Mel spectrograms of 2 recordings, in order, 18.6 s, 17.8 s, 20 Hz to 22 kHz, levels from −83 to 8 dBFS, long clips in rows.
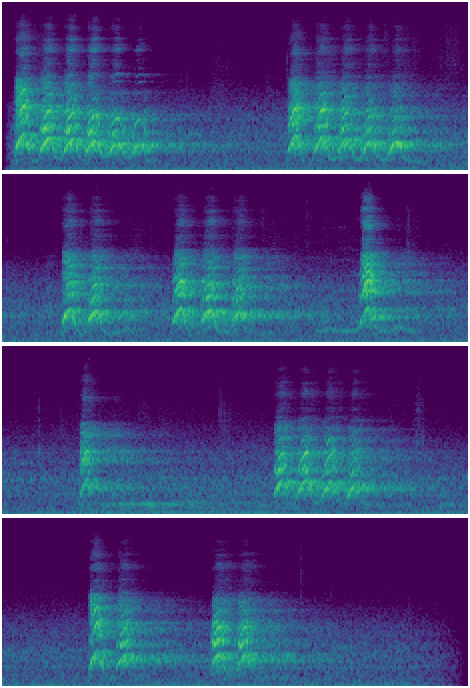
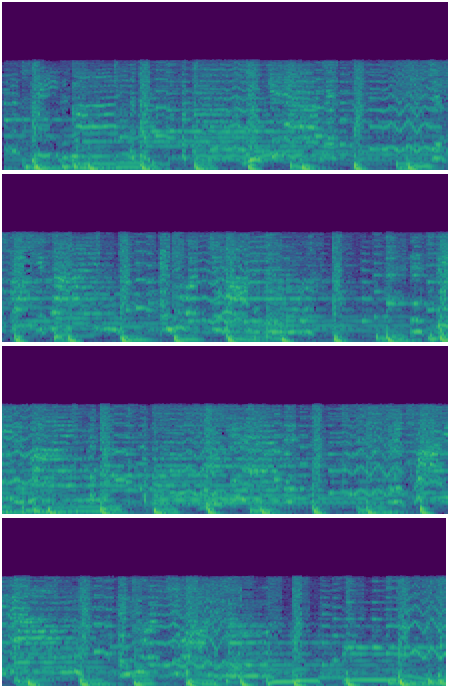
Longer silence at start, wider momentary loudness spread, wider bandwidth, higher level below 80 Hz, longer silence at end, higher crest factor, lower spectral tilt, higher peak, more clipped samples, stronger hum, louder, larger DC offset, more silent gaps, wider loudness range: about the same, 0.1 s vs 0 s; first, 24 LU vs 5 LU; first, 15 kHz vs 5.4 kHz; second, -48 dBFS vs -28 dBFS; first, 0.75 s vs 0 s; first, 22 dB vs 16 dB; second, -2.5 dB/octave vs -6.5 dB/octave; first, 0 dBFS vs -4 dBFS; neither; neither; about the same, -20 LUFS vs -21 LUFS; neither; neither; first, 5 LU vs 1 LU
